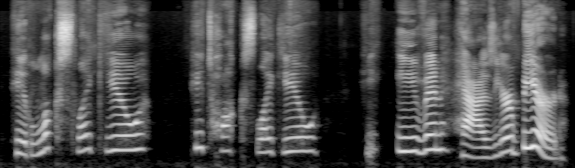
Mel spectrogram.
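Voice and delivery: slow, high, wondering voice; suspicious granny. Acted. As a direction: spell out the mystery slowly. Grandmother suspects an impostor.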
